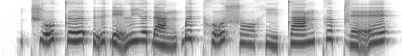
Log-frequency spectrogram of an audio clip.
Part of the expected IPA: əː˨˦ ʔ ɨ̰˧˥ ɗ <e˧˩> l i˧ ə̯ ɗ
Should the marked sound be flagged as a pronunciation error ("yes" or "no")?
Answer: yes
